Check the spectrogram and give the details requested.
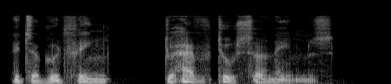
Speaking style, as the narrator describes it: mumbled Fauchelevent, who was, in fact, a little hard of hearing

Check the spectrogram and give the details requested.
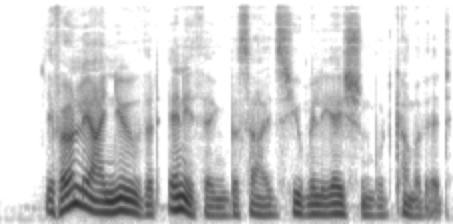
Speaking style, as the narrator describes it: answered her son coldly

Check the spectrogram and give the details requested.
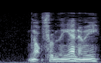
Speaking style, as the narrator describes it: Gawain growled

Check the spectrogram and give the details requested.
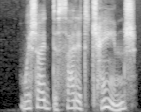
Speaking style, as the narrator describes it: I muttered to Jorgen

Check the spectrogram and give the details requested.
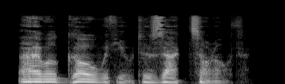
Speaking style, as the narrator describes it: Sturm sighed

